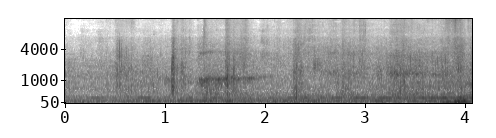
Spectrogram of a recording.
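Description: Hiking footsteps crunching on a gravel path, faint and irregular, over a faint steady low hum.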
